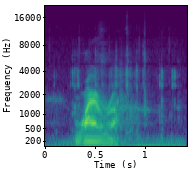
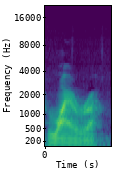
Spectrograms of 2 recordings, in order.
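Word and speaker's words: Huayra: one here the ghani why ruff i don't know why this sounds like a w but when they pronounce it i believe it's wira um but yeah man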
